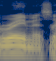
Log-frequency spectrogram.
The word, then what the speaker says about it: Ramis: Is it Raimi? – Harold Ramis, I think it's pronounced.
